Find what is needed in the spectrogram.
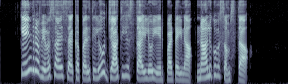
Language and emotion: Telugu, neutral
